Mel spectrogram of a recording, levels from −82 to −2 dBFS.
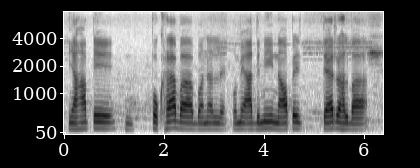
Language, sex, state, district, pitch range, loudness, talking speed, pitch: Bajjika, male, Bihar, Vaishali, 145-155 Hz, -17 LUFS, 110 wpm, 150 Hz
